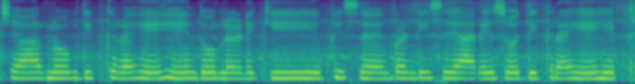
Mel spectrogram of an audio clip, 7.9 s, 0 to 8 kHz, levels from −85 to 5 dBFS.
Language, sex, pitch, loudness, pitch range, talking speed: Hindi, female, 215 Hz, -12 LUFS, 210-220 Hz, 135 wpm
